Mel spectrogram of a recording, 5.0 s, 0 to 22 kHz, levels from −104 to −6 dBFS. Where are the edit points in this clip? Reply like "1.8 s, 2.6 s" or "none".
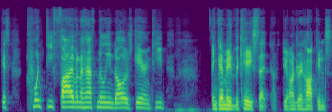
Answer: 2.6 s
